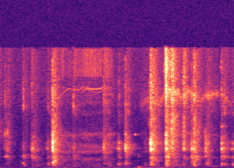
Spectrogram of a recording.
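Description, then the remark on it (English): Quick, irregular clicking of keys on a computer keyboard, a steady patter of light taps with a few louder strikes, heard alone without any talking. “I'm typing, so just tell me what they are.”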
